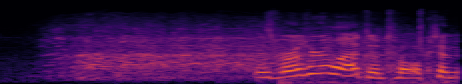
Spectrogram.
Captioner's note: laughter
